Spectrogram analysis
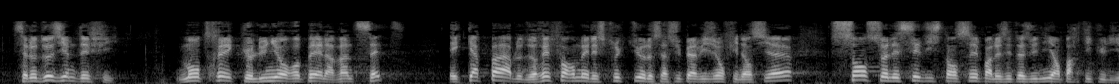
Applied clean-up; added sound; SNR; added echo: none; none; none; none.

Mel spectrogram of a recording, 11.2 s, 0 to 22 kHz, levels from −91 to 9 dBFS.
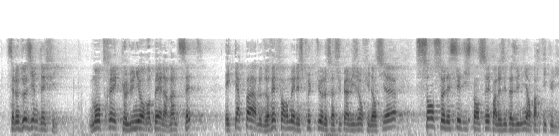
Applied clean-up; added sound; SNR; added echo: none; none; none; reverberation time 1.8 s.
